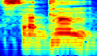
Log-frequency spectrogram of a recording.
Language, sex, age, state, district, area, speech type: Sanskrit, male, 30-45, Telangana, Narayanpet, urban, spontaneous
